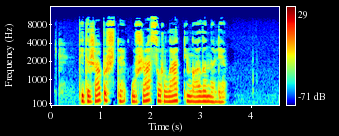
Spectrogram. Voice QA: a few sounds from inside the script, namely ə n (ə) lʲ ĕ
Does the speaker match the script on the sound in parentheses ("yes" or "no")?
yes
